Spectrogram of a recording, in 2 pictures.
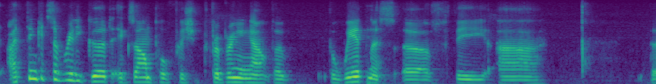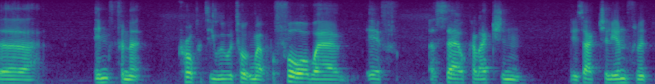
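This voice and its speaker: A man talking through his phone as a guest in a philosophical discussion, tentative and halting as he thinks aloud, his audio muffled by the phone mic. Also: medium pitch, a bit bright. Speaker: debate guest.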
